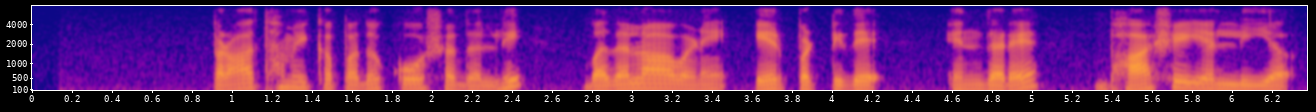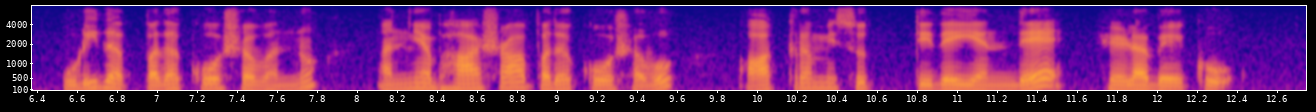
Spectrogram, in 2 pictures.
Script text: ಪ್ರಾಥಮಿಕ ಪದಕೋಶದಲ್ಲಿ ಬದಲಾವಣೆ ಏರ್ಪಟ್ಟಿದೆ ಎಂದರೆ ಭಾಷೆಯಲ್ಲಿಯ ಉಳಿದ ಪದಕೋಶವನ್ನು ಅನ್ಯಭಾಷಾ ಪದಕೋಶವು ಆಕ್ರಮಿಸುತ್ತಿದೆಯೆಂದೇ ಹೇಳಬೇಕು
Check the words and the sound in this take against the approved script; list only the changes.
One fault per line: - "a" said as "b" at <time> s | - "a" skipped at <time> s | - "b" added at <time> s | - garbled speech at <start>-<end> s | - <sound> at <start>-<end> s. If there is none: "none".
none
